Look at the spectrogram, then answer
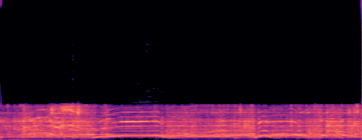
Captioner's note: applause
